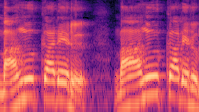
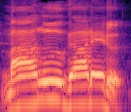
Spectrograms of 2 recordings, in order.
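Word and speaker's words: 免れる: 요거를 마누가레르, 의미는 같아요. 보통은 마누가레르 합니다만은 마누가레르라고 발음을 하는 부분도 있기 때문에 또 언급을 해주네요.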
